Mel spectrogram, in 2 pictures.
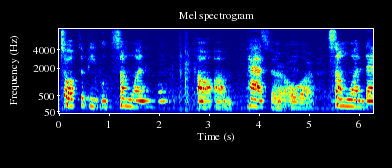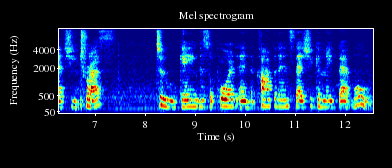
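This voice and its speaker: Woman calmly giving advice, roomy echo, a bit far from the mic, faint noise. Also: lowish voice. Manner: measured, advising. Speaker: panelist. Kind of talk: advice in a talk show.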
